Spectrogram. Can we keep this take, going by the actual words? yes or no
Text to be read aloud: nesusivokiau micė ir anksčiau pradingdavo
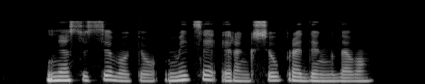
yes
